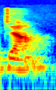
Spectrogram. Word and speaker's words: jam: The difference on the pronunciation is jam, like with a Y, and ham. Jam, the jelly, marmalade. Ham, like the hamburger.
